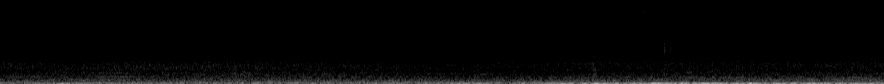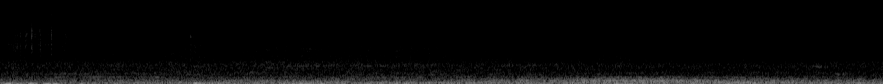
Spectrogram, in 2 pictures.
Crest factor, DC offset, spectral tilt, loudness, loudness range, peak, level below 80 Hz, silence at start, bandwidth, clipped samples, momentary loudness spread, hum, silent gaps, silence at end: 18 dB; under 0.1%; -7.5 dB/octave; -48 LUFS; 7 LU; -18 dBFS; -42 dBFS; 0 s; 6.4 kHz; under 0.1%; 9 LU; none; none; 0 s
